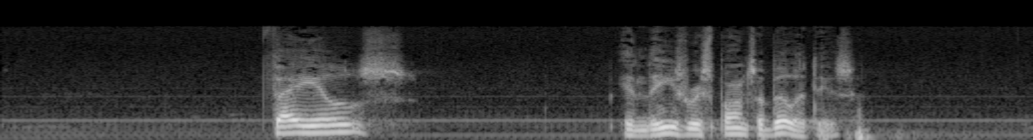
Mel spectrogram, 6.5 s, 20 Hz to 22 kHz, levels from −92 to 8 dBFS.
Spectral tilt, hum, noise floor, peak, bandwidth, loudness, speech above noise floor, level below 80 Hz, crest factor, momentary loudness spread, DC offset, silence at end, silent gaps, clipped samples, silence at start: -7.5 dB/octave; none; -48 dBFS; 0 dBFS; 11 kHz; -14 LUFS; 35 dB; -42 dBFS; 18 dB; 15 LU; under 0.1%; 1 s; none; under 0.1%; 1.7 s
